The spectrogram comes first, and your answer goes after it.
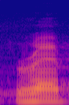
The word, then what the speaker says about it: wrap: Please gift wrap it. Please gift wrap it. रैप में W letters silent है, तो इसे रैप पढ़ेंगे.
